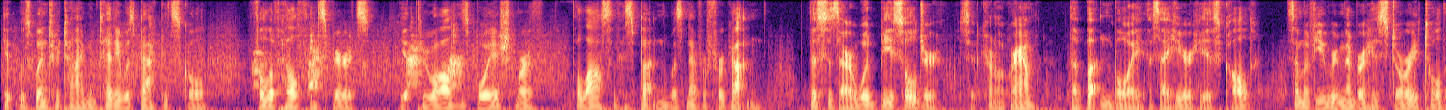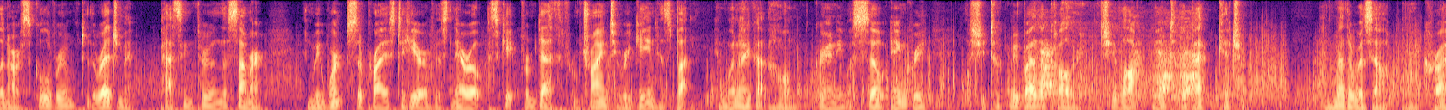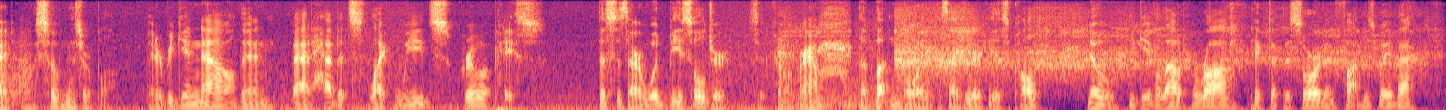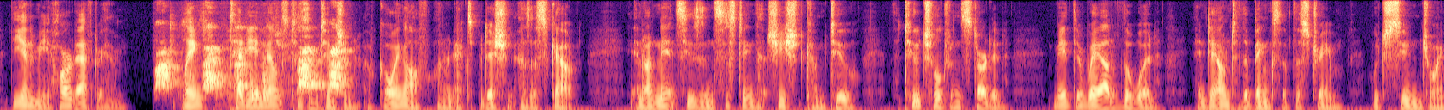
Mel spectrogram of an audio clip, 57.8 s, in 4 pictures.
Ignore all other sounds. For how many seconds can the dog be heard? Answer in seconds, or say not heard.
6 s.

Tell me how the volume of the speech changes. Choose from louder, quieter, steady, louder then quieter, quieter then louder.
steady.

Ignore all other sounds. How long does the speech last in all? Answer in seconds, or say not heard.
57 s.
